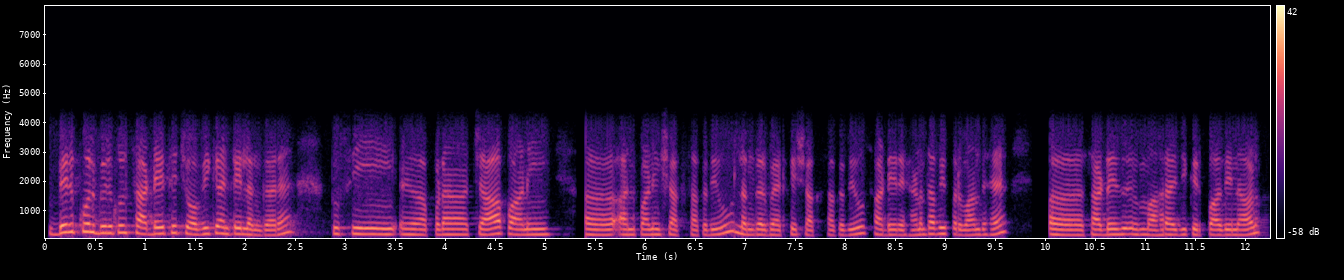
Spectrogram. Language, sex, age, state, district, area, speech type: Punjabi, female, 30-45, Punjab, Shaheed Bhagat Singh Nagar, urban, conversation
